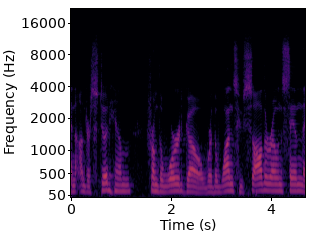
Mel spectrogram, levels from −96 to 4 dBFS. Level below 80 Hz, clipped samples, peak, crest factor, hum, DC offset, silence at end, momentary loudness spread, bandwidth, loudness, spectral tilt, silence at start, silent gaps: under -90 dBFS; under 0.1%; -36 dBFS; 18 dB; none; under 0.1%; 0 s; 9 LU; 15 kHz; -54 LUFS; -5.5 dB/octave; 0 s; none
